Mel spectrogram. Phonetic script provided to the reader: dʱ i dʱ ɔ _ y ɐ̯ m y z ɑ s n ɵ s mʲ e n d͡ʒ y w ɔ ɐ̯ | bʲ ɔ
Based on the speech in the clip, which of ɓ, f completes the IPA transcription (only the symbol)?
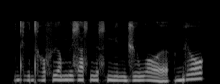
f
